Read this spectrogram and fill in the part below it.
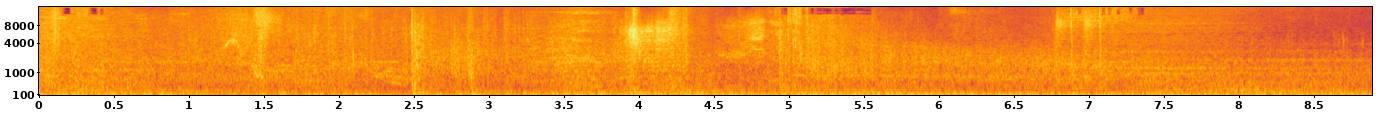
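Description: The Incendio fire spell in Hogwarts Legacy, played on PlayStation 5, bursts out repeatedly in loud booming blasts amid constant combat rumble, with several sharp impacts spread across the stretch.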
